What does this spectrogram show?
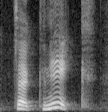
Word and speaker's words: technique: 자, 테크라는 요 부분에 강세가 들어가는 경우는 의외로 거의 없어요. 뭐 technical 이제 형용사로 쓸 때 빼고는요. technique.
